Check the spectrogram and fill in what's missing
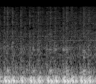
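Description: A motorcycle engine runs steadily nearby, a loud low rhythmic chug with a slight clatter and no revving.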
